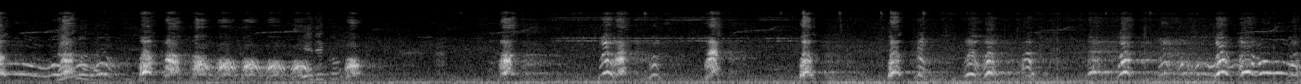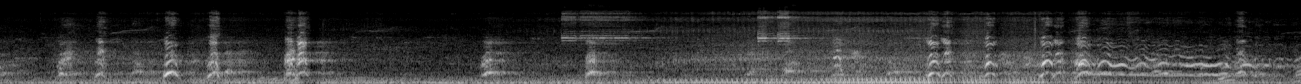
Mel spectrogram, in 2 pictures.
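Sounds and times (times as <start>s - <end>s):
dog barking and yipping: 0.0s - 3.8s, 5.0s - 16.5s, 17.8s - 19.4s, 20.3s - 26.0s
dog whining yelps: 0.0s - 3.8s, 5.0s - 8.3s, 8.9s - 16.5s, 20.5s - 26.0s.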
